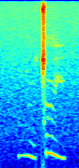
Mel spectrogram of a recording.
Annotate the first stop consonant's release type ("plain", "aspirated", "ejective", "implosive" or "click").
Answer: click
